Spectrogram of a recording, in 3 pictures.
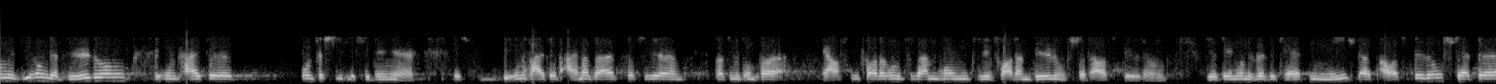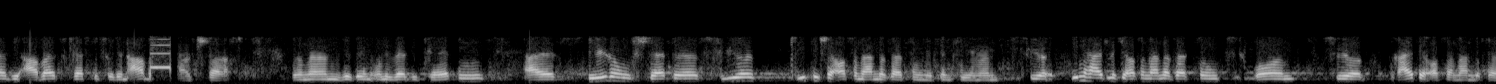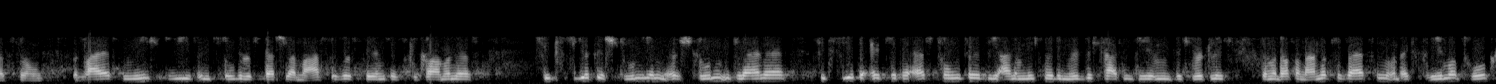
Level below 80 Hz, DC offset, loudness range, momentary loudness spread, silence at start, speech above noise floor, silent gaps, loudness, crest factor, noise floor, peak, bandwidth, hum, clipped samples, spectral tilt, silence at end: -76 dBFS; under 0.1%; 2 LU; 8 LU; 0 s; 25 dB; none; -22 LUFS; 16 dB; -47 dBFS; -6 dBFS; 4 kHz; none; under 0.1%; -7.5 dB/octave; 0 s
